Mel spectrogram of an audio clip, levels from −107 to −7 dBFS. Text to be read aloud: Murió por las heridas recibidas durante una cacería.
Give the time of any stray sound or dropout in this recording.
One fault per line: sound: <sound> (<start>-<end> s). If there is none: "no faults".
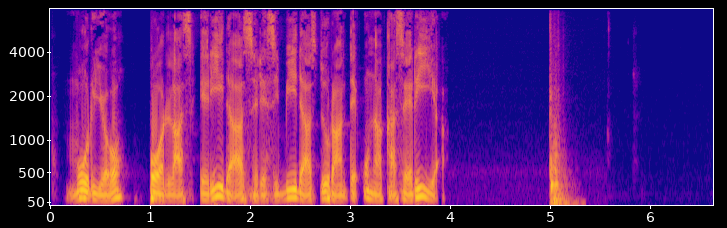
sound: thud (5.0-5.4 s)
